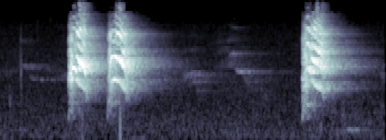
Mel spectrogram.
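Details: Two harsh parrot squawks in quick succession, a pause of about a second, then one more rasping squawk.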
